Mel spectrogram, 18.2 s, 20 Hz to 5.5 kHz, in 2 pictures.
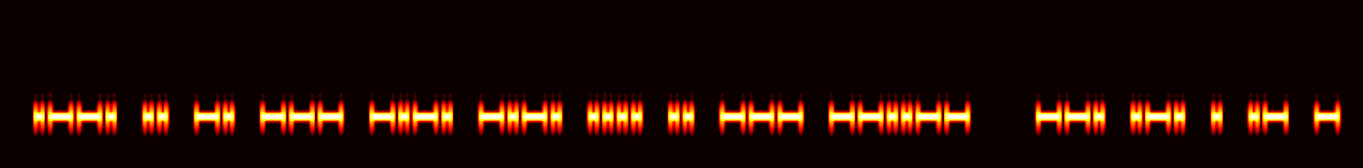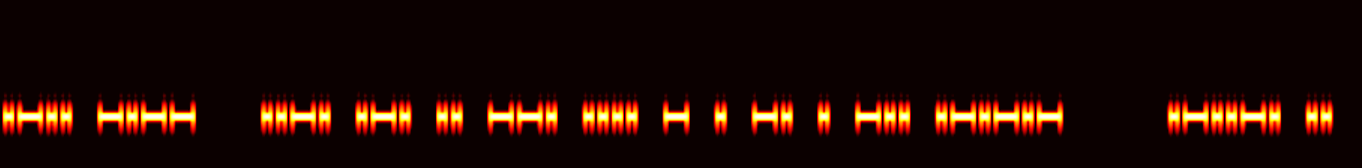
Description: Morse code, heard as a keyed tone, about 25 wpm, spaced as for 22 wpm, 700 Hz. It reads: PINOCCHIO, GREATLY FRIGHTENED. "I
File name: Pinocchio / Pinocchio ch4 18 25 ik1hge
